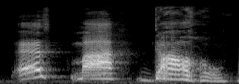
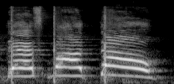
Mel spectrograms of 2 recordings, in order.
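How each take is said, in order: First: Said in the usual way. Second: Louder, very slow, stretched out; loud proud hype. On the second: Real, not acted. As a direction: drag it out proudly. Hyping up his buddy Brett.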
